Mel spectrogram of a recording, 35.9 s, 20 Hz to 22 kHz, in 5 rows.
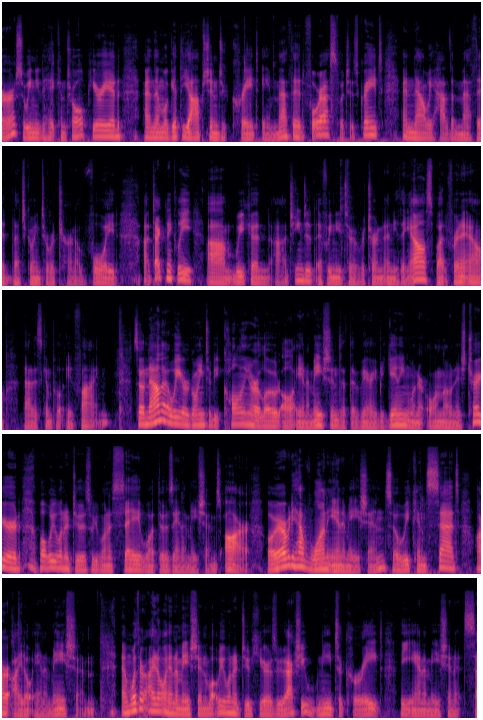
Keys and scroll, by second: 1.4 ctrl+., 3.7 Down, 5.0 Return, 12.6 Return, 27.6-28.4 typing, 29.0 Return.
